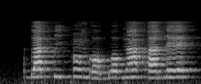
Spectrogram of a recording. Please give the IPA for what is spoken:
ɡ a˧ k͡p i˧ k ɔ̃˧ ɡ ɔ˨ b ɔ˧ ɡ ã˦ h a˧ n ɛ˦

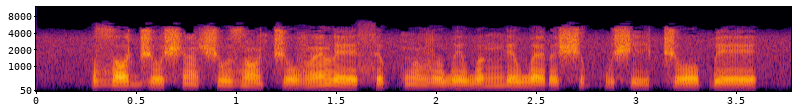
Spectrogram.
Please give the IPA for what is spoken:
z ɔ˦ d͡ʒ o˧ ʃ ã˨ ʃ u˧ z ɔ̃˨ t͡ʃ o˨ v ɛ̃˦ l eː˧ s e˧ kʷ ã˨ v ə˨ w e˧ w ə˦ ŋ e˦ w ɛ˨ ɾ ə˨ ʃ ə˦ kʷ ə˦ ʃ iː˧ t͡ʃ oː˦ ɓ eː˦

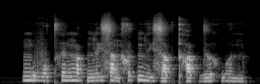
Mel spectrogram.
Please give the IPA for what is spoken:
ŋ ṵ˧˨ v o˧˩ t̪ʰ e˨˦ ŋ a˨˩ k̚ ɲ ə˨˦ j s a̰˧˨ n x ə˦˥ t̚ ɲ e̤˨˩ j z a˨˩ k̚ t̪ʰ a˨˩ k̚ z ɨ˧ h w ə̤˨˩ n

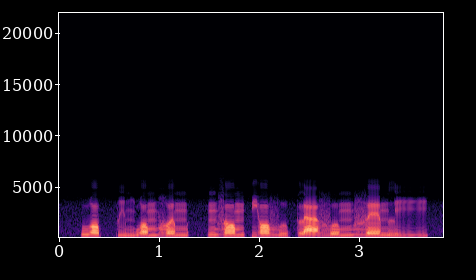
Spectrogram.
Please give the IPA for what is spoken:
w ɔ˦ pː i˨˩˦ m w ɔ˨˥ m ʁʷ ə˦ m | n z ɔ˦ m p j ɔ˦ v u˨˥ p l a˨˩˦ v o˨˥ m v ɛ˦ m l i˨˩˦

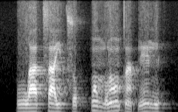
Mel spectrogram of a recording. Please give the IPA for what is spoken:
l w a˧ t͡s a˧ j t͡s o˨ k̚ p ɔ̃˥˧ m l ɔ̃˦ t̪ ã˨ t̚ ẽ˥˧ n

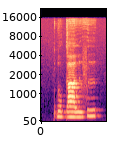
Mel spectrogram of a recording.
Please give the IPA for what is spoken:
ɗ o˨ ɡ aː˨ l ɨ˨ f ɨ˦

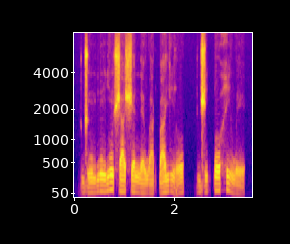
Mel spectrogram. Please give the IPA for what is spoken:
d͡ʒ ũ˨ b ũ˧ ɡ ũ˦ ʃ a˧ ʃ ɛ˧ n ɛ˨ w a˨ k͡p a˨˦ j i˦˨ ɾ o˨˦ | d͡ʒ i˧ k͡p o˦ h i˦˨ w e˨

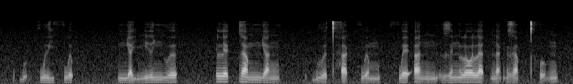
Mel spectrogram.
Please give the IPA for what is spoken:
ɓ o̰˧˥ k w ɨ˨˩ j h w ə˨˩ p̚ | ɲ a˧˩ j n i˧ ə̯ ɲ u˨˦ ə̯ | l ɛ˦˥ k̚ z a˧ m ɲ a˨˩ ŋ | ɓ u˨˩ ə̯ t̪ʰ a˨˩ k̚ h w ə˨˩ m | h w ɛ˨˦ ʔ a˨˩ n ŋ ɨ̰˧˨ ə̯ ɣ ə˧ n l ɔ˧ l a˨˩ t̚ n a̰˧˨ ŋ ɣ a̰˧˨ m t̪ʰ o̰˧˥ ŋ

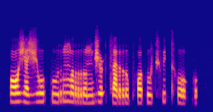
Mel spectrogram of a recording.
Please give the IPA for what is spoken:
ɔ ʒ a ʒ o k u r ŋ ɔ r o n d͡ʒ ə˞ ʔ t͡s a r o pʰ ɔ θ u t͡ʃʰ y tʰ o k

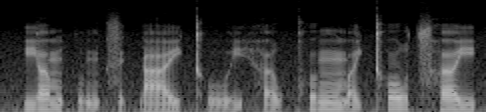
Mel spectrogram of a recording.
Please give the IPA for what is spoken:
j ɐ˧ m kʷ ɪ˨˩ ŋ t͡s ɪ˨ k̚ aː˨˥ j kʰ uː˨˩ j h ɐ˨ w kʰ ʊ˥ ŋ m ɐ˨˩ j kʰ o˥ w t͡sʰ ɐ˥ j

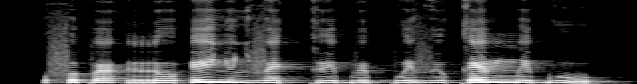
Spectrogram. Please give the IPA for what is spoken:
f ə p œ | r o ʔ e ʎ ø ʎ v ɛ kː y e̯ b ø pː u e̯ v y o̯ k ɛ mː i e̯ b u

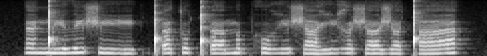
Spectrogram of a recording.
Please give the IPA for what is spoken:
ɛ ŋ͡ǃ i ð i ʃ i | ǃʼ ɜ t o ǃʼ ɜ m ə pʰ o ɣ i ʃ æ ɣ i ɣ ə ʃ ɜ ʒ ɜ ǃ æ

